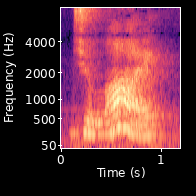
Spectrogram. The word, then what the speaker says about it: July: Then July, July, July, এটা হচ্ছে J. O, L, I, তাহলে July, এখানে stress হবে second syllableটা, July, July, lightest stress হবে, July, July, July, খেয়াল করে দেখুন, July,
